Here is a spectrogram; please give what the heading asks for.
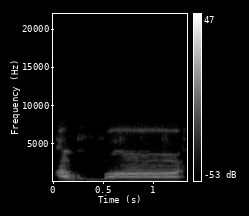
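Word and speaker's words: اللهُ: করে পড়তে হবে এরপর আল্লাহ শব্দের লামের উপরে খাড়া জবর রয়েছে এক আলিফ টান দিতে হবে আল্লাহু ইনশা আল্লাহু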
